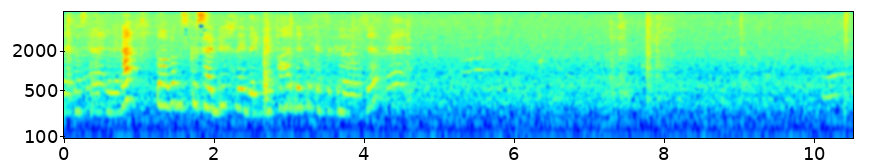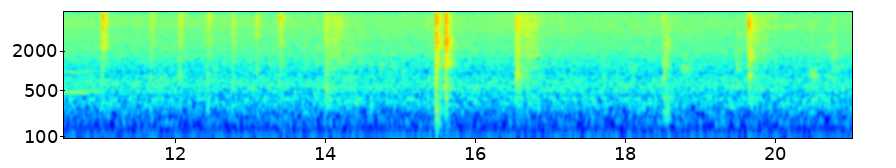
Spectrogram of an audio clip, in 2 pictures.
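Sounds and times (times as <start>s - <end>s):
nuggets sizzling in oil: 13.4s - 17.6s, 18.9s - 20.2s.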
